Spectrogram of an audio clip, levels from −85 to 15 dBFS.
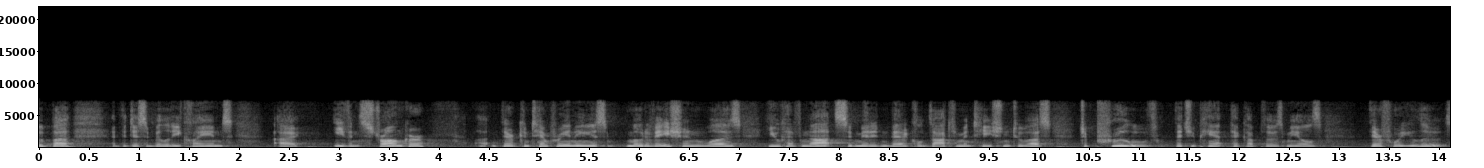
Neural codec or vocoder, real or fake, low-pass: codec, 16 kHz in and 24 kHz out, 1 kbps, XY-Tokenizer; fake; 7.2 kHz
